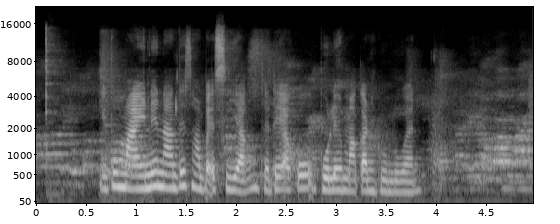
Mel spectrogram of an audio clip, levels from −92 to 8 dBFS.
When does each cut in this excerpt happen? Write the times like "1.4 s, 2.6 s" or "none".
none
